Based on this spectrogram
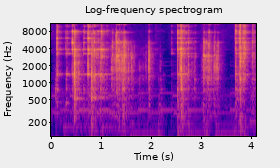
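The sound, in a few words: ice cubes clinking into a cocktail glass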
